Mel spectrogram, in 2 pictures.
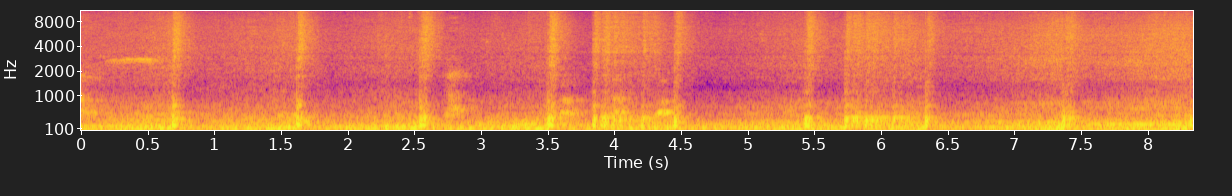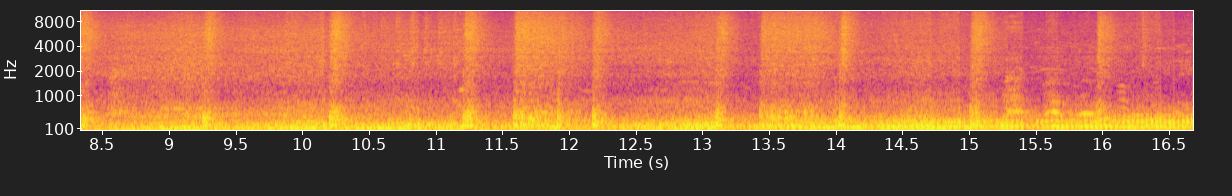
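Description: A brass band plays a march outdoors.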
